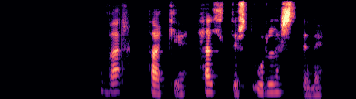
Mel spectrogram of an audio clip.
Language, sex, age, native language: Icelandic, female, 30-39, Icelandic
